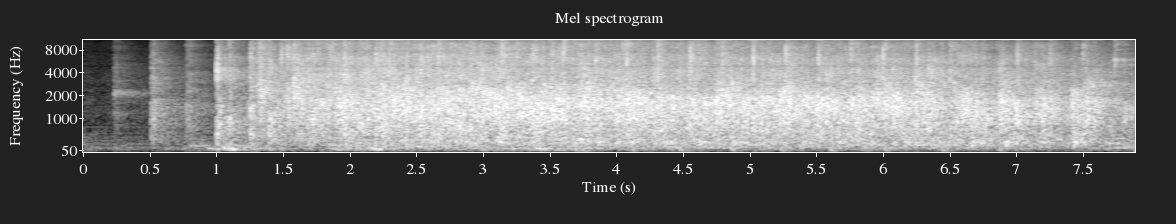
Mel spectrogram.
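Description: An audience bursts into sustained applause after a few scattered early claps, a dense, steady roar of many hands clapping that stays loud for several seconds without any talk.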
